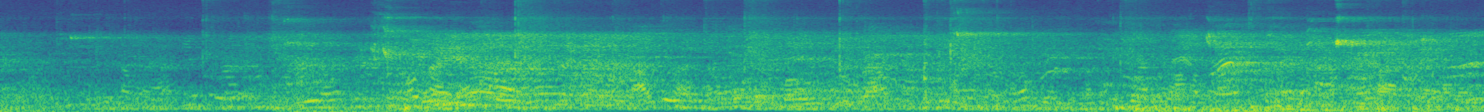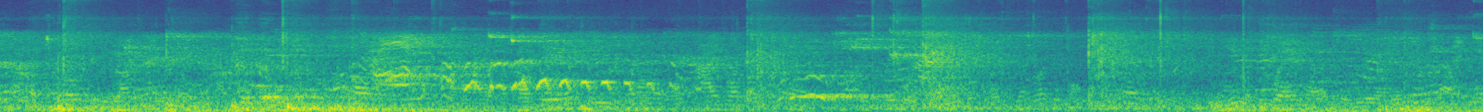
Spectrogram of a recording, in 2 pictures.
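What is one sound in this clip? Men's voices call out and chatter across the courts.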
